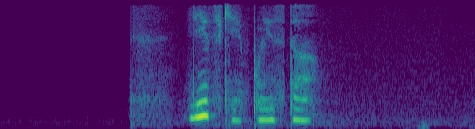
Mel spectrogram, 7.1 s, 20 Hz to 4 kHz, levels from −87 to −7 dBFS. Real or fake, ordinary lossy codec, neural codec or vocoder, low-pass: real; AAC, 16 kbps; none; 3.6 kHz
